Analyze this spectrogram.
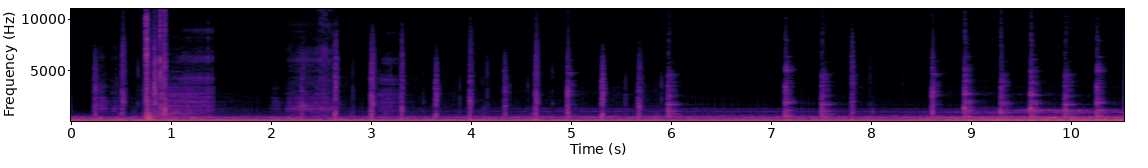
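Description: Footsteps tap.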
